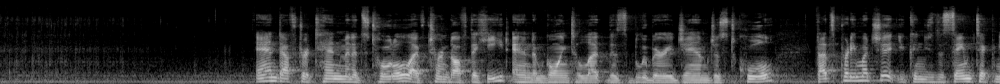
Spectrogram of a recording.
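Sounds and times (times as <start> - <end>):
jam bubbling in pot: 0.0 - 2.6
steady low hum: 0.0 - 10.0.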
